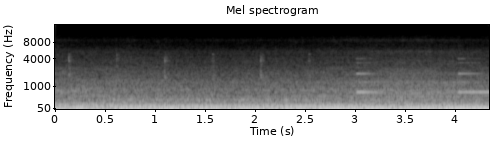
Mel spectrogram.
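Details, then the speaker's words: Diesel truck idling with a sharp dash beep repeating about once a second: coolant level warning from the coolant reservoir. Level is fine; reportedly not a sensor fault but a reservoir problem, and the garage has ordered parts. "Le bip que vous entendez, je sais que c'est très énervant, je suis désolé. C'est le réservoir de liquide de refroidissement. Le niveau est bon."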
